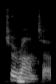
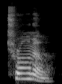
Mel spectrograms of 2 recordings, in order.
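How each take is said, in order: First: The second t sound is pronounced. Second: The second t sound is dropped. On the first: This is how Americans say it. "I said it American for you all" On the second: This is how locals say it. "You don't you don't pronounce the last T"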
